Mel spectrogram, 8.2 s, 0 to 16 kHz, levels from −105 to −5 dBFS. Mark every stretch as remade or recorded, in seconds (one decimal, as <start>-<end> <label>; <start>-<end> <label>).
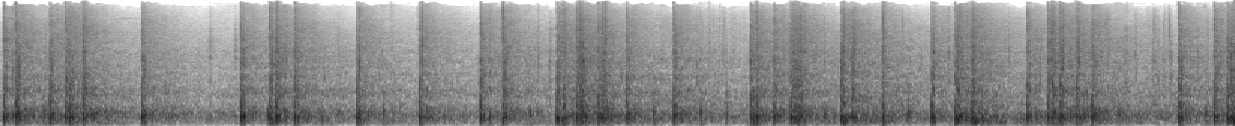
0.0-7.7 remade; 7.7-8.2 recorded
